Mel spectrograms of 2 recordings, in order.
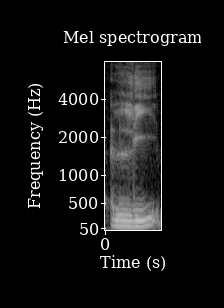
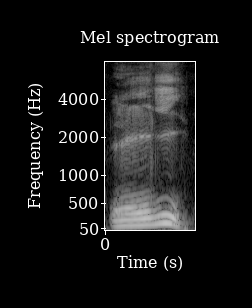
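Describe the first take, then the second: First: Said in the usual way. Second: "li" drawn out as Italian gli, tongue squeezed on the palate; palatal gli. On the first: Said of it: "So we have li, but li". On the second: Shown as a demonstration. Co-host contrasts two sounds, "li" as palatal gli. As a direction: lengthen and squeeze the l in "li". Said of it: "a stronger effort, as compared to li".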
